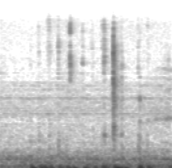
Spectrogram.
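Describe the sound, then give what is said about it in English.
Soft typing of a search on a computer keyboard, an irregular run of muted key taps with one slightly louder cluster midway. “So, did you want to type in Gotham finale Joker?”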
